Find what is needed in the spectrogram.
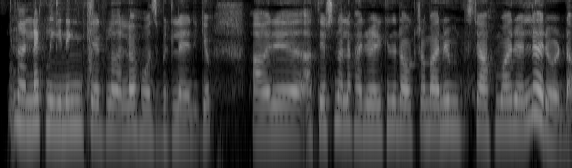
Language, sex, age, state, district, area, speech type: Malayalam, female, 45-60, Kerala, Wayanad, rural, spontaneous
